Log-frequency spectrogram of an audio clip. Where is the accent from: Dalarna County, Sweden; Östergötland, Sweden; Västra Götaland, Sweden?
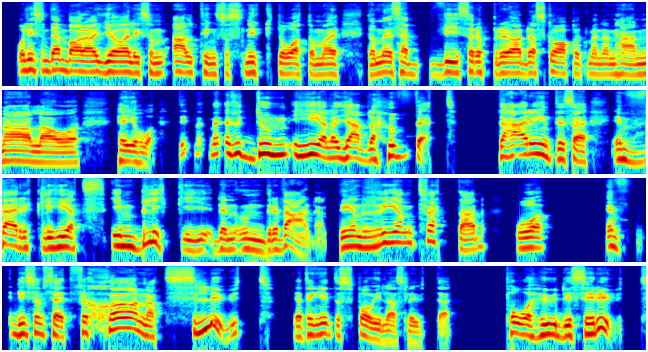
Dalarna County, Sweden; Krylbo; Jag är från Krylbo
